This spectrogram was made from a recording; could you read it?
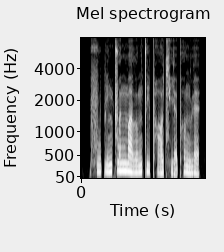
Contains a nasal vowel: no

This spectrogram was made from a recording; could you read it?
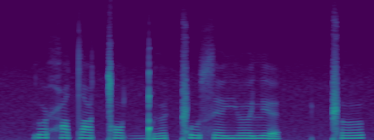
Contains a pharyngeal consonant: yes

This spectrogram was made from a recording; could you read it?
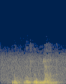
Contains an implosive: yes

